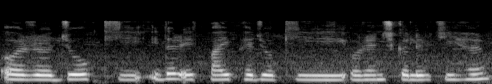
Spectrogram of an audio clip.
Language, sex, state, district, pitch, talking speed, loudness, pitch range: Hindi, female, Himachal Pradesh, Shimla, 220 Hz, 160 wpm, -13 LUFS, 210-230 Hz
